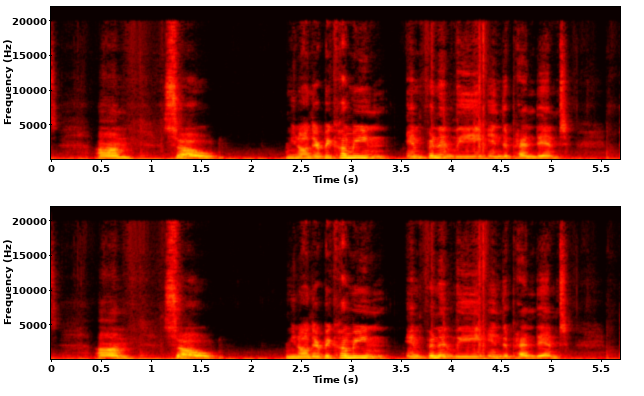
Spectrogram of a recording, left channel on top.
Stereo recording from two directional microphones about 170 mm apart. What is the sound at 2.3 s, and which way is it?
Speech, 20° right (ahead or behind).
